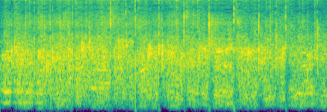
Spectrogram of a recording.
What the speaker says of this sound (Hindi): जोरदार तालियां इस परिवार के लिए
